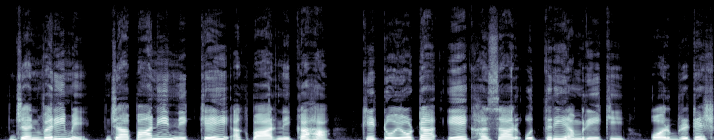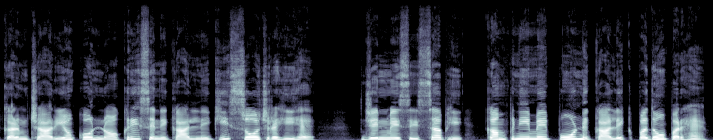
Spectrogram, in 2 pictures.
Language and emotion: Hindi, neutral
